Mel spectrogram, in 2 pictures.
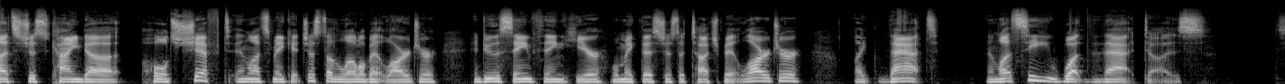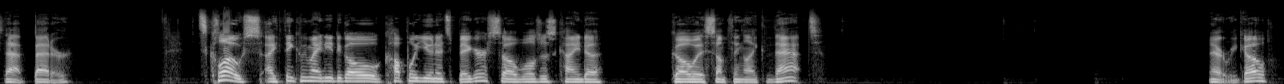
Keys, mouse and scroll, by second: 3.2 shift+click, 3.9 click, 6.3 shift+click, 7.7 click, 9.0 ctrl+s, 10.9 click, 11.7-12.2 scroll, 12.3 click, 14.7 middle click, 15.6 click, 19.8 shift+click, 20.9 click, 22.8 shift+click, 23.7 click, 24.5 shift+click, 25.3 ctrl+s.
